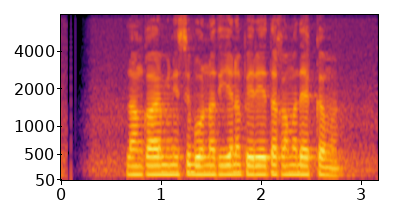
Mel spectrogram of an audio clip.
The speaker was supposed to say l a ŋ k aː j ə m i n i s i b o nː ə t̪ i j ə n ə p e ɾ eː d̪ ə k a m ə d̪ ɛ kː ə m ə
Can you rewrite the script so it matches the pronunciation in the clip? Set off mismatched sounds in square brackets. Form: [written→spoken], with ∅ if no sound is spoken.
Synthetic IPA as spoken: l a ŋ k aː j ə m i n i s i b o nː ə t̪ i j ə n ə p e ɾ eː [d̪→t̪] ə k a m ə d̪ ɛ kː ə m ə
